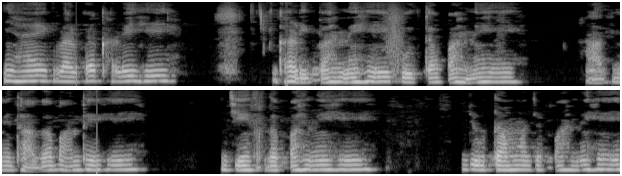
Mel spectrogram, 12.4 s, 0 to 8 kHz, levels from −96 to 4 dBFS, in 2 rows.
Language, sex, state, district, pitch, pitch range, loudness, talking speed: Chhattisgarhi, female, Chhattisgarh, Jashpur, 165 Hz, 155-175 Hz, -24 LUFS, 115 wpm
